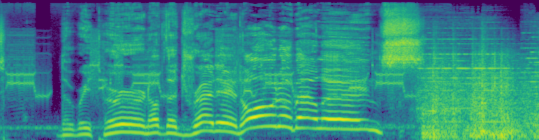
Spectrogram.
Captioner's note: elongating every word in a spooky voice; thunderclap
